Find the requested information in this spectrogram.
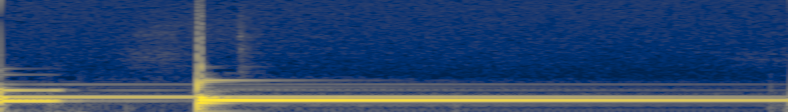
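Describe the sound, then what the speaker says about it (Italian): Artificial harmonic D sharp played on an electric bass guitar, a single pure bell-like tone struck sharply and left ringing steadily, close and clear, over a lingering sustained note. "quando Giacomo suona un armonico di Re diesis"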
